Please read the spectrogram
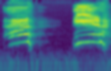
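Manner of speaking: high, loud startled yelps; startled cries. A narrator's reading. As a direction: cry out in sudden fright. Startled by shadow at window.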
